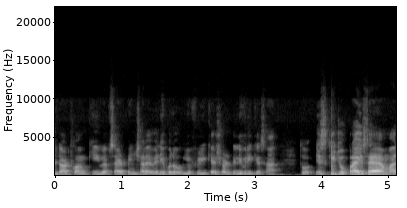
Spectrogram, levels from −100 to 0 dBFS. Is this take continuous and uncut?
yes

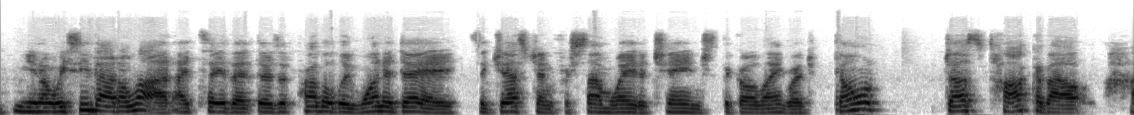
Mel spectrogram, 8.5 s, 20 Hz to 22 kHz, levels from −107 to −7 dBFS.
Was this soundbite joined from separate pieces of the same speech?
yes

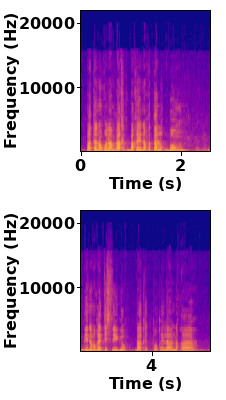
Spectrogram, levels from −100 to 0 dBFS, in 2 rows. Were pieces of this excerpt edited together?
yes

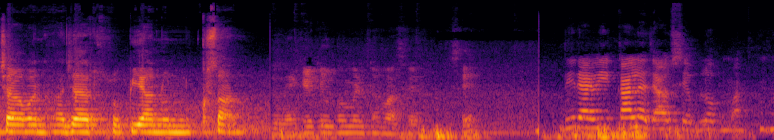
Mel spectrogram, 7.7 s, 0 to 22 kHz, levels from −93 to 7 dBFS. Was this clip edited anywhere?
yes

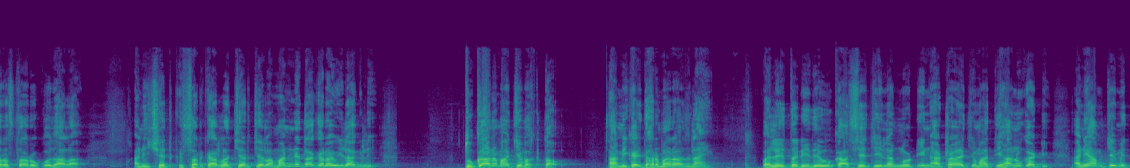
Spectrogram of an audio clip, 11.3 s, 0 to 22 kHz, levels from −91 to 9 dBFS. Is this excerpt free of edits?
no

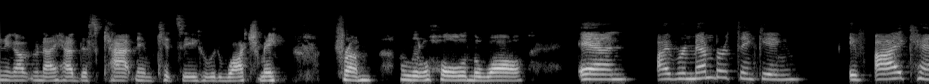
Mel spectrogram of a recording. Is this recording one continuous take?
no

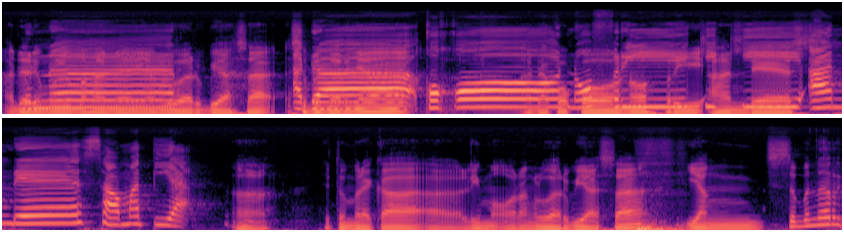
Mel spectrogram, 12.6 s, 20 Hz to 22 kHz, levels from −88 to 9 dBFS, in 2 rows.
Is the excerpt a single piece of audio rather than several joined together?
yes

